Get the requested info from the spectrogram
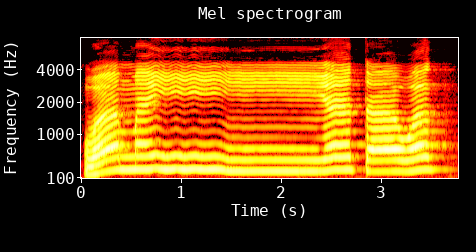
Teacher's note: di sini ada nun mati bertemu dengan ya, masuk ke ya dengan dengung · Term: idgham bi gunnah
